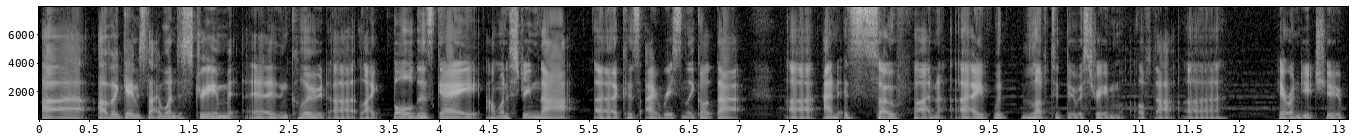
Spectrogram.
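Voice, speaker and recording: A man's voice: low-pitched, fairly bright tone, smooth. A man live streaming a video game, chatting casually in a rambling way with hesitant asides.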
